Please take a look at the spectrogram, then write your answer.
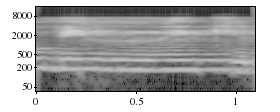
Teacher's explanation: بالذکر، با کو ذال سے ملائیں گے، ادغام ہوگا. ادغام شمسی ہے یہ، اس لیے ذال مشدد ہے، ذال باریک ہے، نرم پڑھیں گے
